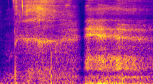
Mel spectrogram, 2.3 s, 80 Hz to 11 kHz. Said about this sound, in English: 1 second. Water. Brought to you by ASMR water with my breathing.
